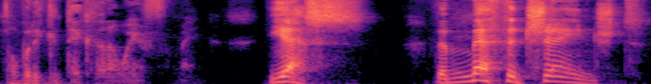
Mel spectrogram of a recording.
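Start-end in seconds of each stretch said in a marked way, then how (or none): 0.1-1.3 whispered, intense and low; quiet whispered conviction; hushed whisper. Acted. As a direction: breathe it out as a secret vow. Prisoner's defiant closing words.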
